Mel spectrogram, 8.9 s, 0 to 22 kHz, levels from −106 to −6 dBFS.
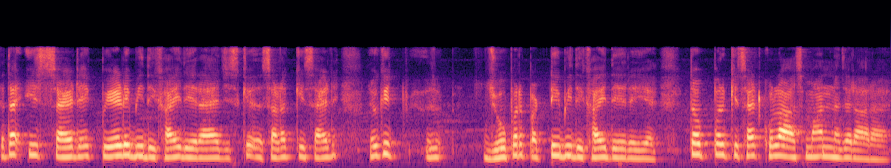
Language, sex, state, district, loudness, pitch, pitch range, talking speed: Hindi, female, Bihar, East Champaran, -19 LUFS, 190 Hz, 175-215 Hz, 215 wpm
